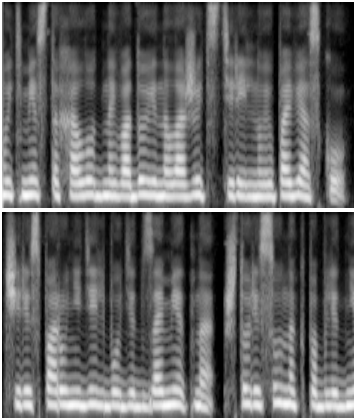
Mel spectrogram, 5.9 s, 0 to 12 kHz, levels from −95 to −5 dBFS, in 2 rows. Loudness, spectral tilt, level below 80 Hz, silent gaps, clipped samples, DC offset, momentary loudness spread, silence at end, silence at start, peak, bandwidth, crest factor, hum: -16 LUFS; -5.5 dB/octave; -68 dBFS; none; under 0.1%; under 0.1%; 6 LU; 0 s; 0 s; -2 dBFS; 12 kHz; 12 dB; none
